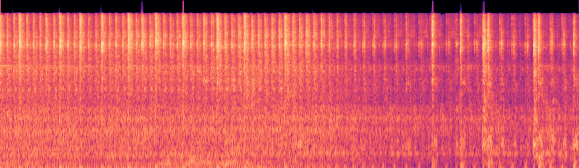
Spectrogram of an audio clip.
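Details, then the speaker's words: MTD Yard Machines trash-found mower with Briggs engine, new spark plug fitted: sputtering unevenly, stumbling and fading, then catching in ragged bursts; spark plug ruled out, owner suspects fuel starvation from a clogged main jet; rough running. "it doesn't want to die it's ising at least it's ising I wonder if it's just not getting enough fuel I wonder if it's just simply not getting enough fuel maybe the main jet is clogged"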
